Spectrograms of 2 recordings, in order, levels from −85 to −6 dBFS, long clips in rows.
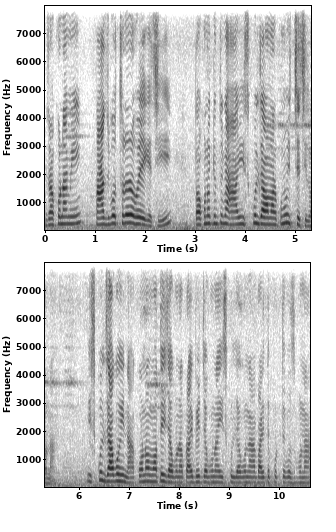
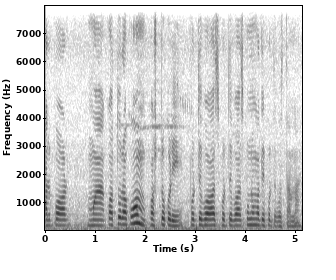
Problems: constant background noise, background conversations at intervals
